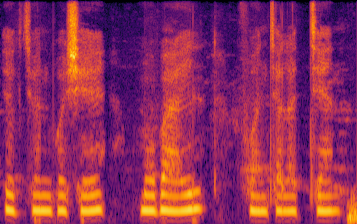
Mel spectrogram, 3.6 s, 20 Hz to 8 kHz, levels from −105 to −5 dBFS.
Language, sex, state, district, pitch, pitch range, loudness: Bengali, female, Assam, Hailakandi, 200 Hz, 200-210 Hz, -20 LUFS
